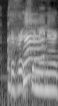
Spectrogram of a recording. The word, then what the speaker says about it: Gewürztraminer: So a if you couple liked things about Gewürztraminer. The best way to learn my how to favorite. say it is it rhymes with girls are meaner. Gewürztraminer, girls are meaner.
